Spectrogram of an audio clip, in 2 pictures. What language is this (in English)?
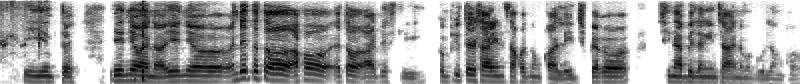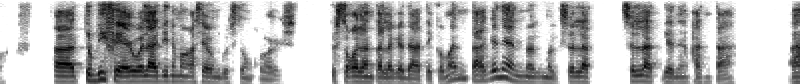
Filipino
